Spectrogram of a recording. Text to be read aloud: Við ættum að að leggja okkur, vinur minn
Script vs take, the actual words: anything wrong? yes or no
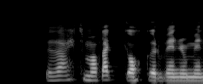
no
